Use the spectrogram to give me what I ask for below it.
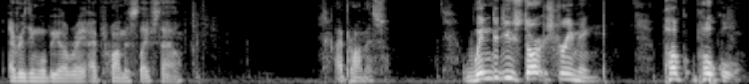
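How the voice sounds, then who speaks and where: With a mid-range voice and no echo, this twenty-year-old livestreamer calls out names from the chat. He responds to each message in a friendly, upbeat manner.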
